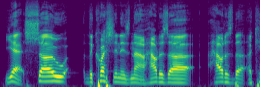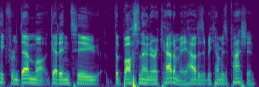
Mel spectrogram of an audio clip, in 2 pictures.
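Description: A man's voice: mid-range voice, fairly quick, few pauses, a bit bright, clear, resonant tone, no echo, studio quality. A man hosting a casual sports podcast, talking in an informal, chummy way with his guest. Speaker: podcast host.

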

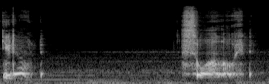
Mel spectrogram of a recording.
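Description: An actor in an audio drama playing a menacing male tormentor who gives cold, terse commands in a husky, often whispery voice. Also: close to an everyday voice. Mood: quietly threatening. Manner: slow, terse, calmly controlling. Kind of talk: full-cast audio drama acting.

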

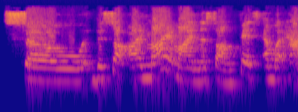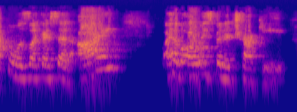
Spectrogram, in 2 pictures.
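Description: Woman from the us, podcast guest, chatty and into it, medium pitch, telling stories casually. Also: animated, moderate pace, fairly bright tone, poor audio. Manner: chatty, enthusiastic storytelling. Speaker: interview guest, sci-fi podcaster. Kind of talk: casual interview chat, animated anecdotes.

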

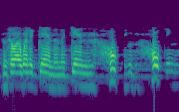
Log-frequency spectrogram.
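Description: A woman's voice: lowish voice, steady tone, normal speed, narrow, tinny audio, lightly acted. An actress playing a grief-stricken, vengeful woman in an old-time radio drama, brooding and intense in her melodramatic delivery. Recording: thin, band-limited old radio recording.

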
